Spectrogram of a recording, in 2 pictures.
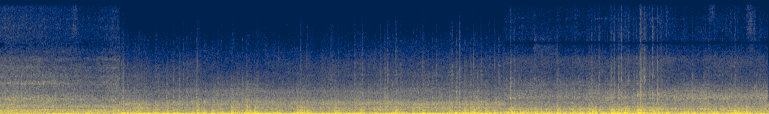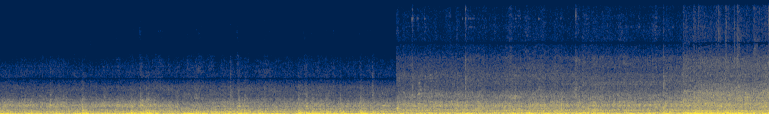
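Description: Passenger train running along the line, heard from inside the carriage: a steady low rumble of wheels on the rails. A few abrupt changes in tone, where short clips are joined.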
